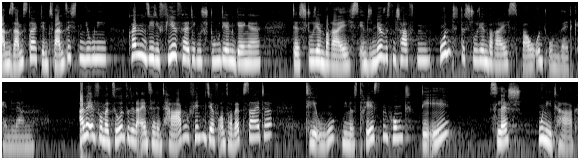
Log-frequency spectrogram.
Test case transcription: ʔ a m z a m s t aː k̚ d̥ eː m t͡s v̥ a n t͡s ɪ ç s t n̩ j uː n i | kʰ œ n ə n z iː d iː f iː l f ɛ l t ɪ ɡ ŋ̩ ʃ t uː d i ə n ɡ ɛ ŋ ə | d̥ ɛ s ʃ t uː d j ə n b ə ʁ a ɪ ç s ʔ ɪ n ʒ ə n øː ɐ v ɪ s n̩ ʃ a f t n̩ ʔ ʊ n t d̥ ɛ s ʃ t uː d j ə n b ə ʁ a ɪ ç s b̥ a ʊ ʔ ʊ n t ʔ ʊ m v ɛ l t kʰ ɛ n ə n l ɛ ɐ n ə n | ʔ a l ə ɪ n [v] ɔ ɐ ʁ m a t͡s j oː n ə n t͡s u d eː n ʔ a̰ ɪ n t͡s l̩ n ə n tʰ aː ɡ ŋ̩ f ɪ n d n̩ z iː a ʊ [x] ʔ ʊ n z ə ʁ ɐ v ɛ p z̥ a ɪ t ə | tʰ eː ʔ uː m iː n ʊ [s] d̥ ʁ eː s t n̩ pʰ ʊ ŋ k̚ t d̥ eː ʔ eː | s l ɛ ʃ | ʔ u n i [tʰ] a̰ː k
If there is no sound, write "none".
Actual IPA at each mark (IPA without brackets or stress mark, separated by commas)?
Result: f, f, s, tʰ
